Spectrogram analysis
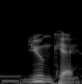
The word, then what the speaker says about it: Yunque: Junque. Okay, it's like a J.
